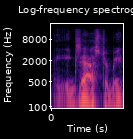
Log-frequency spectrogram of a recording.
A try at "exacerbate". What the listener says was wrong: There's no T at the end or in the middle.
